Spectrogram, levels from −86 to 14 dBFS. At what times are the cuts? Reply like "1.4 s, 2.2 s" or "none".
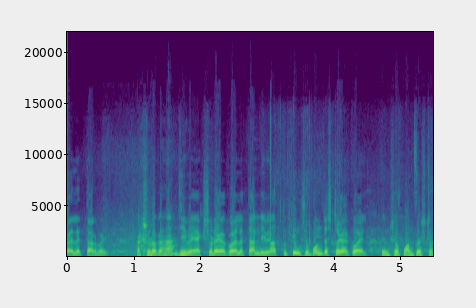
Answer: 3.0 s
